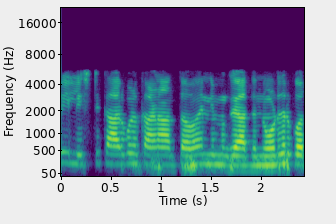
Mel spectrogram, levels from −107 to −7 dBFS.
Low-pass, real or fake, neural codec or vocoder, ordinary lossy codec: 5.4 kHz; real; none; none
